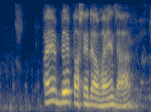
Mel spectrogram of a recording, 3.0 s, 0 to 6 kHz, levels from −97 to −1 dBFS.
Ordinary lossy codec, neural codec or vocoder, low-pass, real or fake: AAC, 48 kbps; codec, 24 kHz, 6 kbps, HILCodec; 5.4 kHz; fake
